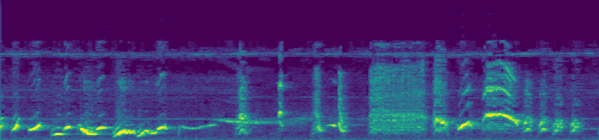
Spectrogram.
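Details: Borneo-type white-rumped shama in full song, used as a lure to stimulate other shamas to sing: quick warbled whistles sliding up and down, then short buzzy bursts and a harsh rasping note.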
